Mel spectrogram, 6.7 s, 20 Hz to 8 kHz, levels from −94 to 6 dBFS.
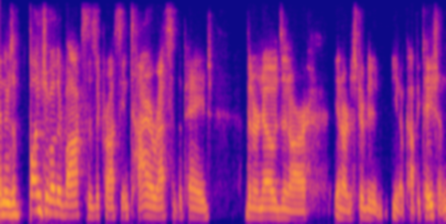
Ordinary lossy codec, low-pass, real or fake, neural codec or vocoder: Opus, 32 kbps; 7.2 kHz; real; none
